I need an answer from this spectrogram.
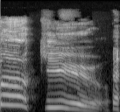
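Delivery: enraged, very high, loud furious shout in Texas drawl. Retelling a man in a clip turning on someone who yelled shut up, mock rage. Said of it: "with the utmost conviction and rage".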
